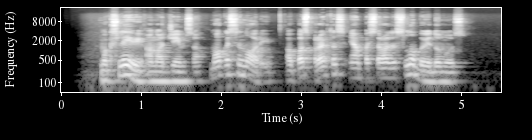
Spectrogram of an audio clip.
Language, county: Lithuanian, Vilnius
